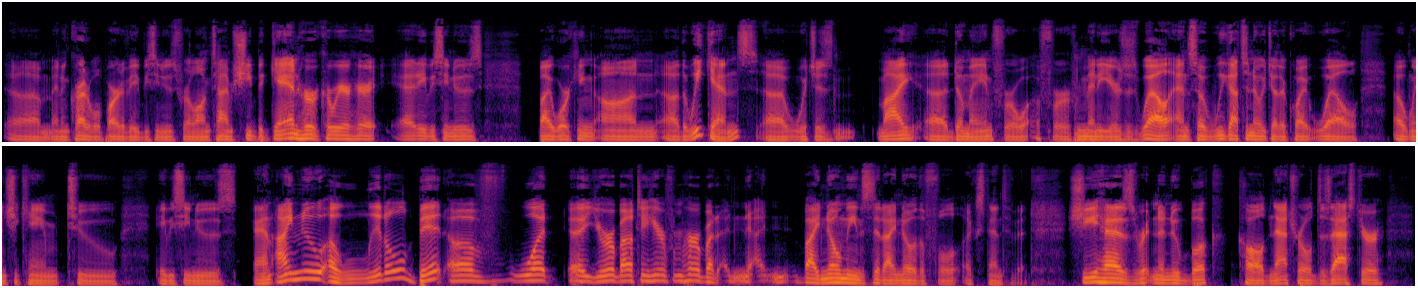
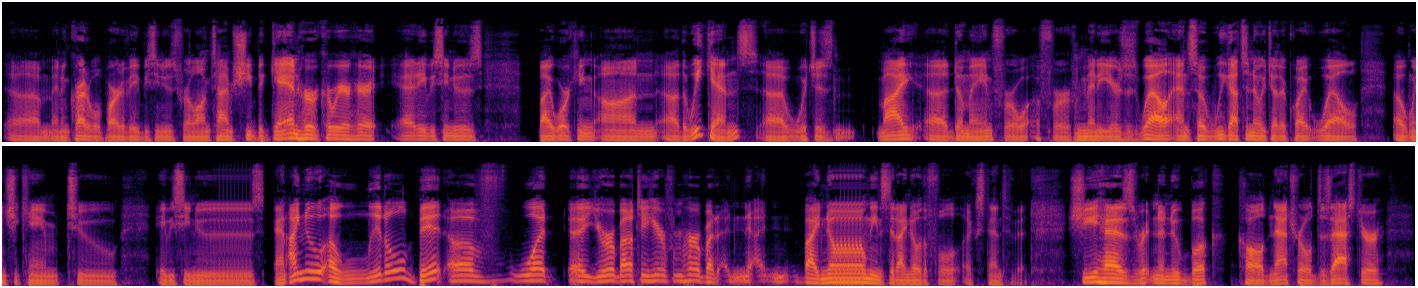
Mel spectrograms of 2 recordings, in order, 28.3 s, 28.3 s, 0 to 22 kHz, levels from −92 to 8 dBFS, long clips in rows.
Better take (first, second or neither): first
